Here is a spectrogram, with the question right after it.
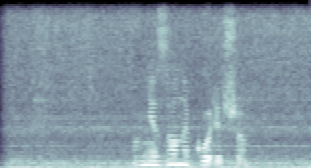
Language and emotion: Russian, neutral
